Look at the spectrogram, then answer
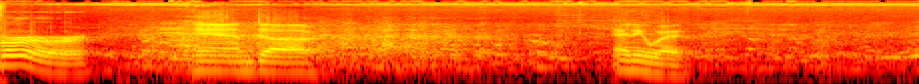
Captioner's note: laughter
